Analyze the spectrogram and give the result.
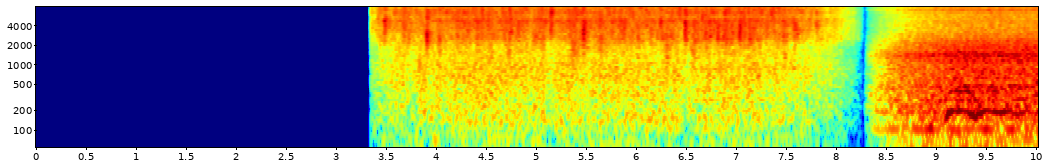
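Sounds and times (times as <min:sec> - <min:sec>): steady rain: 0:03.4 - 0:10.0.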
